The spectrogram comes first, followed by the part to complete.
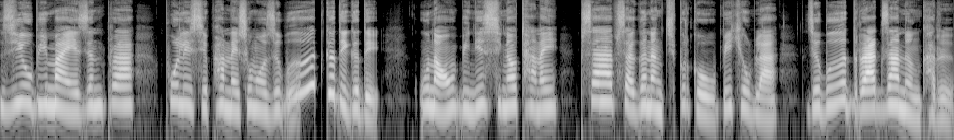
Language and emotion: Bodo, disgusted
